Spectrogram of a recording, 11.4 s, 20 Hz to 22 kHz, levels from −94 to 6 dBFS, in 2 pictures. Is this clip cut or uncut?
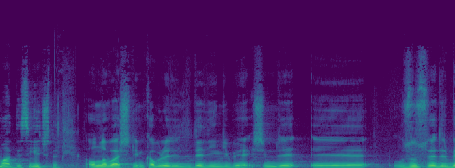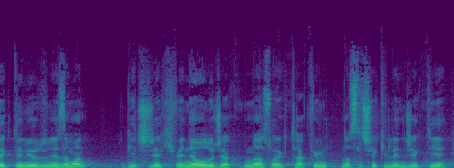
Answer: uncut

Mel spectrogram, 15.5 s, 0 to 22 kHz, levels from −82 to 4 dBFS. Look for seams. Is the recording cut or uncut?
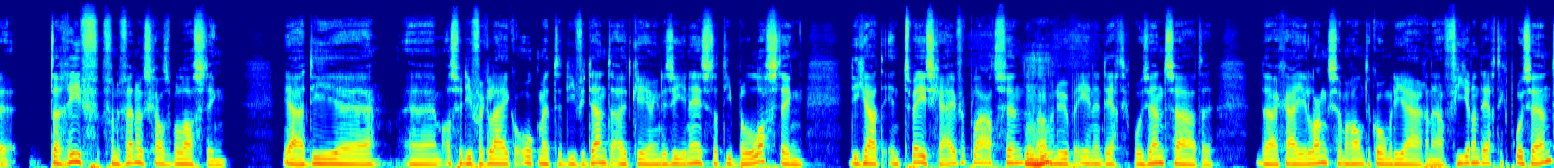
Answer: uncut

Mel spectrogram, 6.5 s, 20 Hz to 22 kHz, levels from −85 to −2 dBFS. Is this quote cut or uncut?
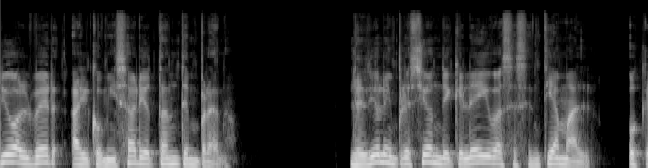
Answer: uncut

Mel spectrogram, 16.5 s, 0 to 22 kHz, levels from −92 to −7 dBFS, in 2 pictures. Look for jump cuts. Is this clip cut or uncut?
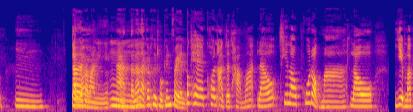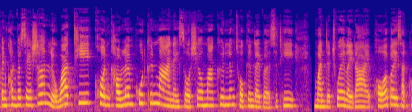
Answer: uncut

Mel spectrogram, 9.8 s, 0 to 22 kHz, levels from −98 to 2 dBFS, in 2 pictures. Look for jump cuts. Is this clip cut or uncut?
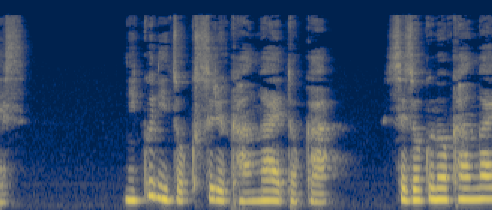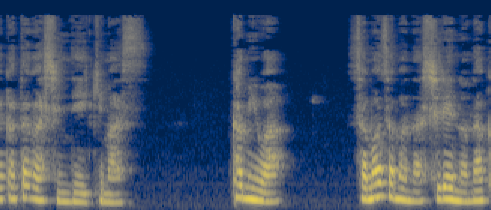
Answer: uncut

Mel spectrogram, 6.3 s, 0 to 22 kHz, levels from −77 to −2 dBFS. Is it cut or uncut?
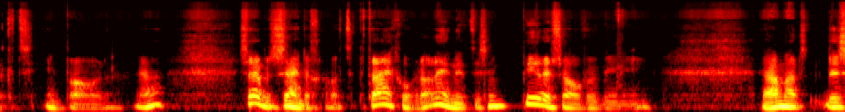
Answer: uncut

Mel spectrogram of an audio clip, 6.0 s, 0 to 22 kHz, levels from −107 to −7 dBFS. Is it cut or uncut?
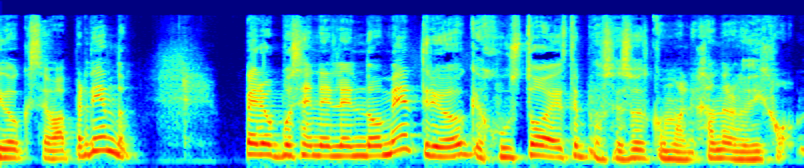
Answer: uncut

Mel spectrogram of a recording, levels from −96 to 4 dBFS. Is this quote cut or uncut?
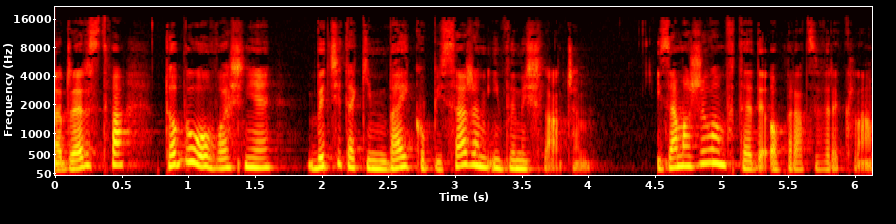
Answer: uncut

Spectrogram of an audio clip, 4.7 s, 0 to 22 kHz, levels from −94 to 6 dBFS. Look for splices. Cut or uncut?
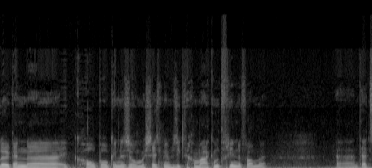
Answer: uncut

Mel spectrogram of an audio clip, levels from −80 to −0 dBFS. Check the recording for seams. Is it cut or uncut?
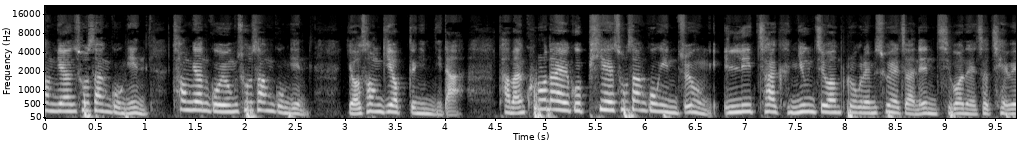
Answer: uncut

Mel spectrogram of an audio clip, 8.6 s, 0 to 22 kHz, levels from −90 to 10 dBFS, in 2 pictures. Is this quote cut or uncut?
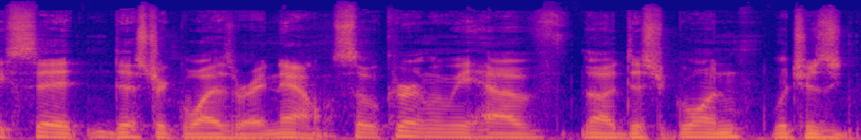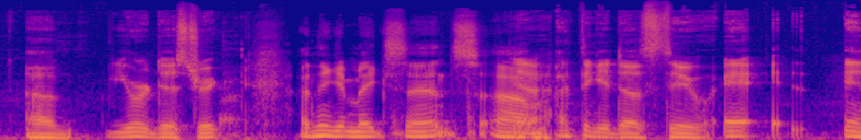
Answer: cut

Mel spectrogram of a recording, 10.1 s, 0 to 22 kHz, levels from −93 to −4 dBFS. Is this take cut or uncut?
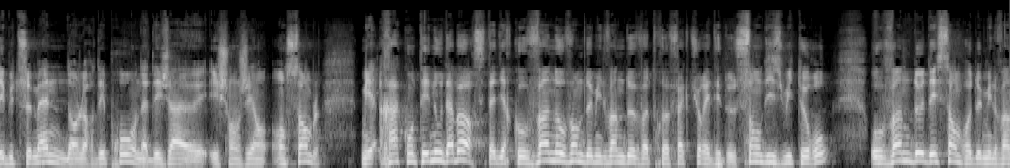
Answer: uncut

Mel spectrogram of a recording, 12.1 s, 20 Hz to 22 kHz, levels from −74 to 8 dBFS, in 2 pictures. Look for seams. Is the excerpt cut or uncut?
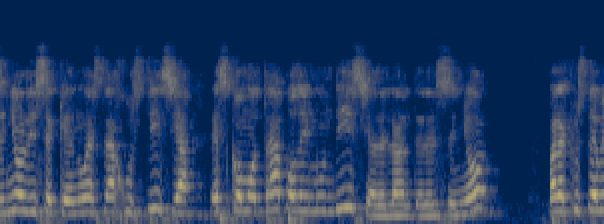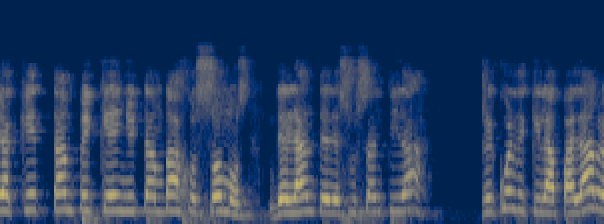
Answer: cut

